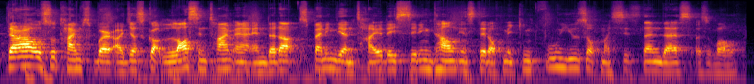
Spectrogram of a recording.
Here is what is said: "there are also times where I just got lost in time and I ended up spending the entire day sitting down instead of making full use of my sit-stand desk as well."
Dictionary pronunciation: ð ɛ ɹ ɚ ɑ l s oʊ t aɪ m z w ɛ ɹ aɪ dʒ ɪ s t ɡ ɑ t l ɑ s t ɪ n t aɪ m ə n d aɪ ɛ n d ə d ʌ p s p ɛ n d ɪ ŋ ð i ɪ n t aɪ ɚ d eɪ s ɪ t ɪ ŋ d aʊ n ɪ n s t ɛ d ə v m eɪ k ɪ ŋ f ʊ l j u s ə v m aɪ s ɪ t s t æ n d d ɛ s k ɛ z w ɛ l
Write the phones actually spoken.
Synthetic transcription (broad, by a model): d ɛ ɹ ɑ ɑ l s oʊ t aɪ m s w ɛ ɹ aɪ dʒ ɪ s ɡ ɑ t l ɑ s ɪ n t aɪ m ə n aɪ ɛ n d ə d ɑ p s p ɛ n d ɪ ŋ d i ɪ n t aɪ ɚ d eɪ s ɪ t ɪ ŋ d aʊ n ɪ n s t ɛ d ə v m eɪ k ɪ ŋ f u l j u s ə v m aɪ s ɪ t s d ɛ n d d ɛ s ɛ s w ɛ l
